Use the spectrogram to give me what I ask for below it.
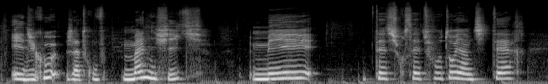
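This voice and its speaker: Monotone, flat speech at a moderate pace with noticeable background noise. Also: woman. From French Basque Country. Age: 20s. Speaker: beauty and lifestyle youtuber. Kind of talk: casual vlog reaction. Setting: outdoors in the sun. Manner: casual, hesitant with fillers.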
